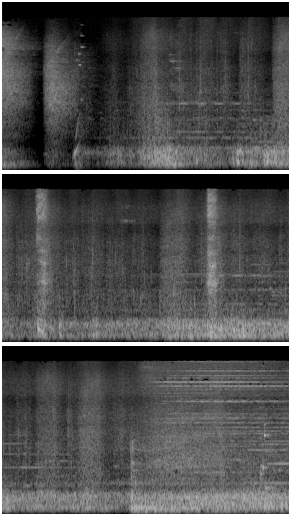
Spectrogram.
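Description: Quick footsteps patter on a hard stone floor.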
